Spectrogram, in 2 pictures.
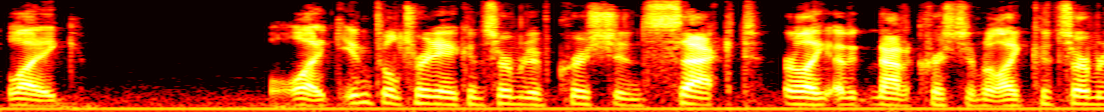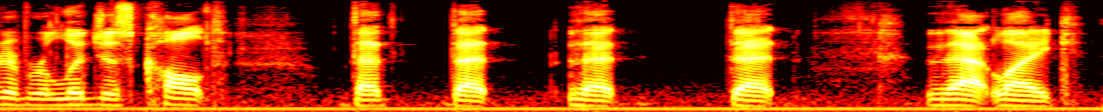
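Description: A man's voice: mid-range voice, normal speed, pauses often, pushed and bright, no echo. A man co-hosting a podcast in casual chat, rambling with lots of "like" and restarting his sentences. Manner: rambling, full of "like", trails off and restarts. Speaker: podcast co-host. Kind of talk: casual chat about a TV show.

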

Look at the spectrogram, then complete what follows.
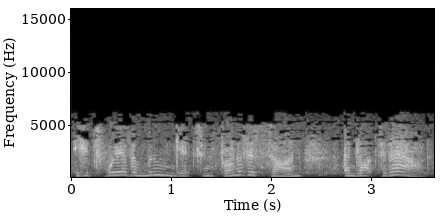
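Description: A woman's voice: a little high, moderate pace, close to an everyday voice. An actress playing a devout, tender young frontier woman in a radio drama western. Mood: tender, hushed. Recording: noisy muffled old radio broadcast.

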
